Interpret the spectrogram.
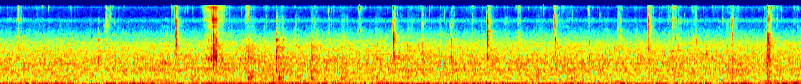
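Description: A person chewing fried bacem fish, with scattered short, sharp mouth clicks and soft sounds of fingers pulling the fish flesh apart, over a faint hiss. The loudest click comes about three seconds in.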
